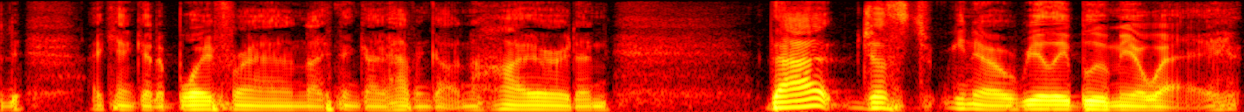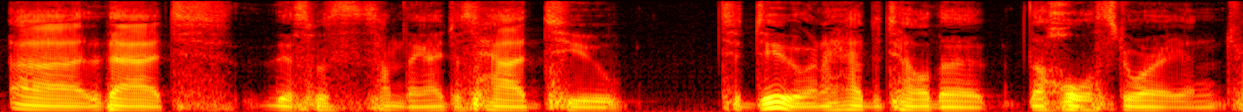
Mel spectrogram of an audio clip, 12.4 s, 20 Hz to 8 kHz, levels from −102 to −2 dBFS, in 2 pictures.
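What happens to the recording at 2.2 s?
Nothing goes wrong at 2.2 s; the audio plays through that moment intact, with no dropout, click or other fault.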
